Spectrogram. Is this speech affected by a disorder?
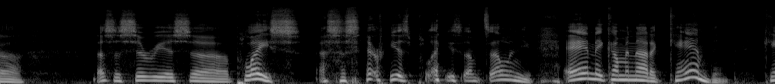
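No.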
